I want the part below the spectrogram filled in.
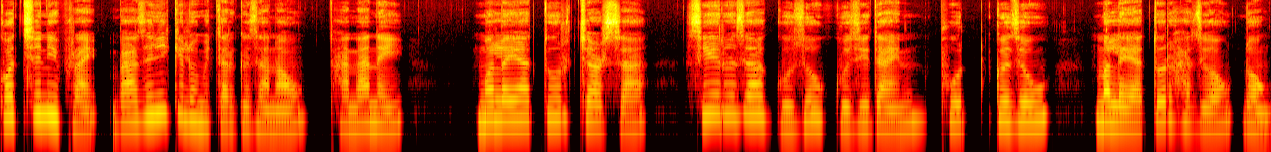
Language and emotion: Bodo, neutral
